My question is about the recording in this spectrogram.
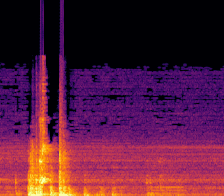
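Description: Electric guitar strings struck briefly, two quick hits about half a second in, then the strings go quiet over a low steady hum.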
